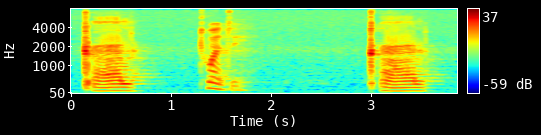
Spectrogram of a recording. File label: numbers, maya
